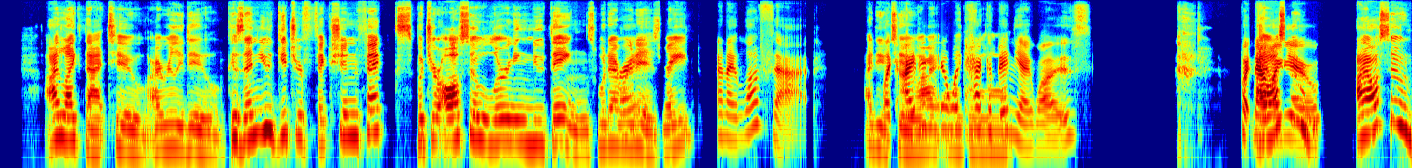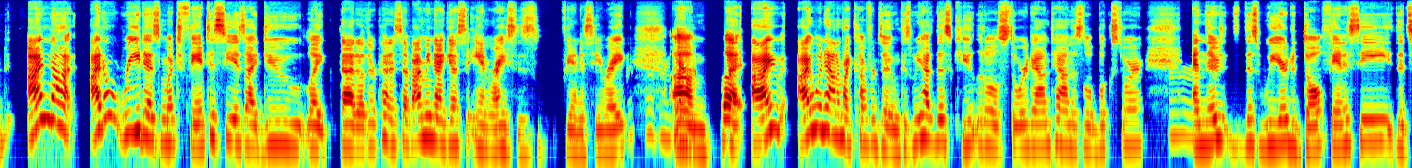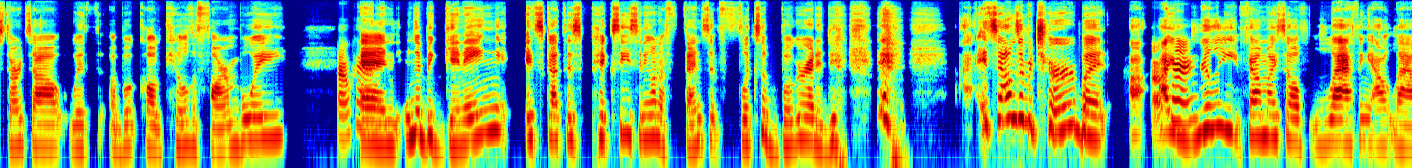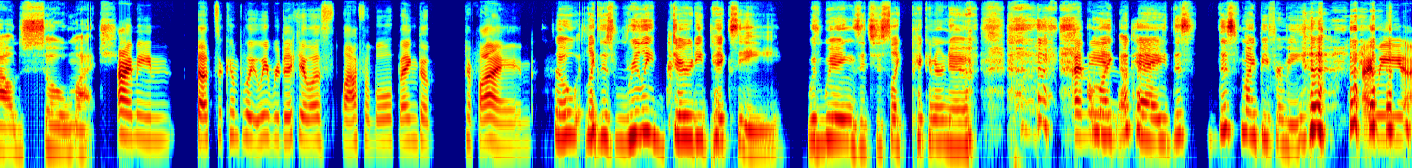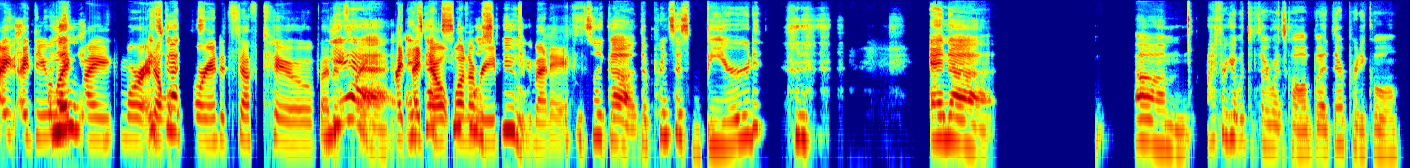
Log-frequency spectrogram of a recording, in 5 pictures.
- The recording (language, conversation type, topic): English, unstructured, How do your experiences differ when reading fiction versus non-fiction?
- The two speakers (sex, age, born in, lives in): female, 35-39, United States, United States; female, 50-54, United States, United States
- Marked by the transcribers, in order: tapping; chuckle; laughing while speaking: "Mhm, yeah"; other background noise; laughing while speaking: "d"; chuckle; chuckle; laugh; laugh; chuckle; stressed: "Beard"; chuckle; tsk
